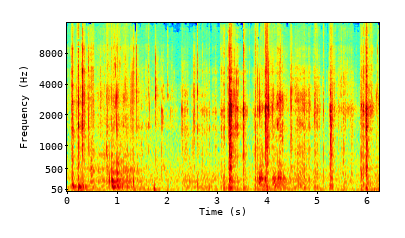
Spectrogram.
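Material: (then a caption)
Soap. A solid green olive oil bar soap, held in the hand, is shaved and carved with a utility knife blade. Quiet, bright, crisp scraping and crackling cuts come in irregular bursts, with a few sharper snaps standing out. Each cut stops almost at once.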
